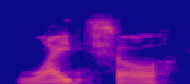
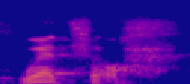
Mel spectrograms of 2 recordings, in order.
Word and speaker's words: Weitzel: I do have to say, in support of Sharon Weitzel, who was in my wedding, that it's pronounced Weitzel, not Wetzel.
